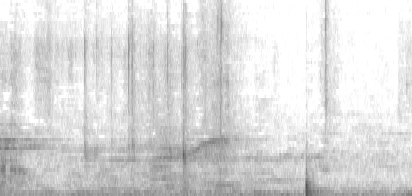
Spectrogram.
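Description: A bird chirping faintly in the background, with short rising calls, and a single sharp knock about three seconds in.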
